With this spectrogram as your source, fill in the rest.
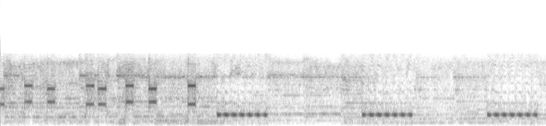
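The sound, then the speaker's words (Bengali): Telephone keypad tones sound as a number is dialed from a hotel room: a quick run of short beeps, then three pulsed ringing bursts with pauses between them. “হোটেলে এসেই phone করে আনিস চৌধুরীকে সব খুলে বললেন।”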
